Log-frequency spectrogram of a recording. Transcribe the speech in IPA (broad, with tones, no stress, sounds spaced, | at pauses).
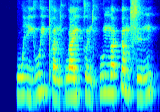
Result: w iː˨˩ j uː˧ j pʰ ɐ˨˩ n kʷ aː˨˧ j k ɵ˨˩ n kʷ ɐ˧ ŋ ɐ˥ t̚ ɐ˨ m s ɪ˨˥ ŋ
